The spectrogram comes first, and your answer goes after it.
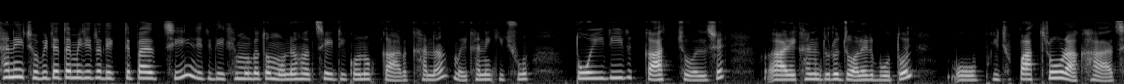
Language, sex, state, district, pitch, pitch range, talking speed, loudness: Bengali, female, West Bengal, Jalpaiguri, 245 Hz, 220-290 Hz, 170 wpm, -22 LUFS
